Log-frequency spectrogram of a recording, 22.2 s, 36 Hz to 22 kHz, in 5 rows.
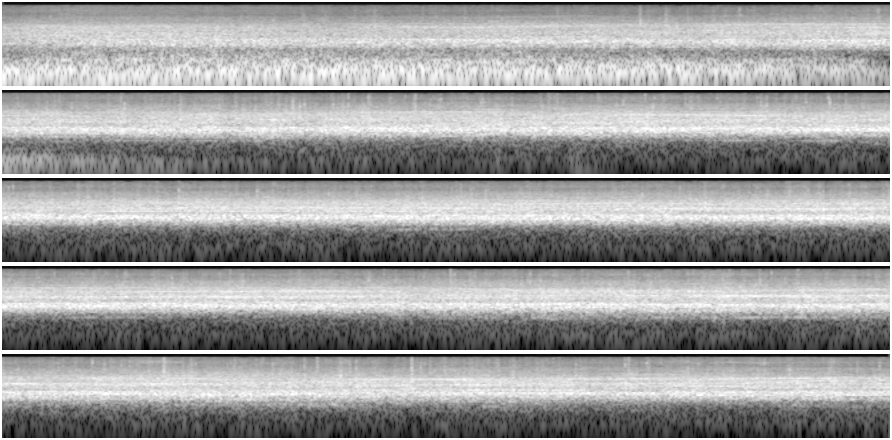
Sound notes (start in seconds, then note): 5.7 applause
